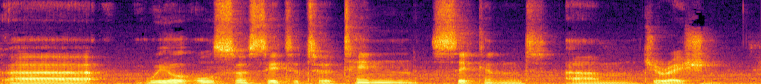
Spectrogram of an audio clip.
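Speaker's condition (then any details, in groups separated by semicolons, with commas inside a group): No condition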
